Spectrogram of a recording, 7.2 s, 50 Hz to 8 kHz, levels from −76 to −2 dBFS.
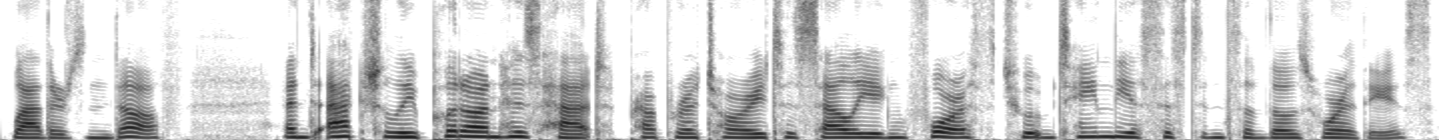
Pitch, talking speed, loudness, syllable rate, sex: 225 Hz, 165 wpm, -18 LUFS, 5.2 syllables/s, female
